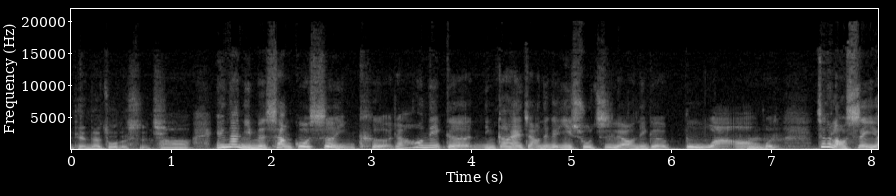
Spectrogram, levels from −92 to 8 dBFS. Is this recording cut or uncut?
uncut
